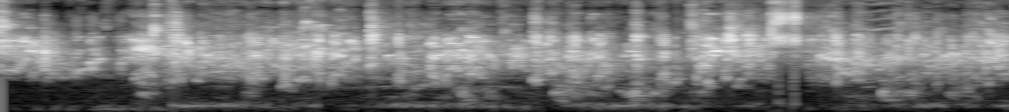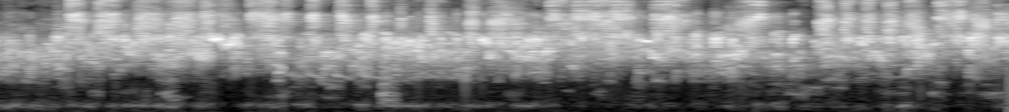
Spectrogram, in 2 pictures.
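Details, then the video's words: Parakeets chattering together in summer: a steady, buzzy wall of high chirps and twittering warbles, growing denser and harsher in the second half, with a faint low hum behind. "Parakeets Chirping Sounds"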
